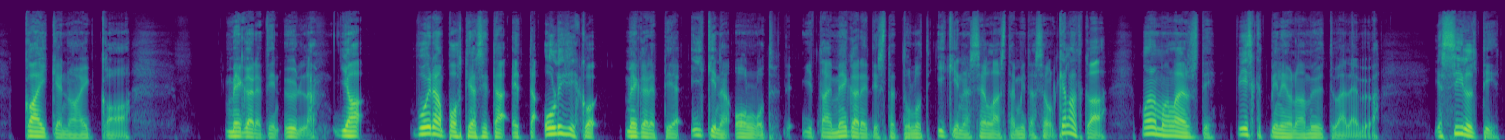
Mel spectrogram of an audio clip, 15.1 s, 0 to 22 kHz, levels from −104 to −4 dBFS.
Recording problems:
none

